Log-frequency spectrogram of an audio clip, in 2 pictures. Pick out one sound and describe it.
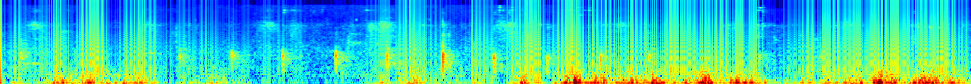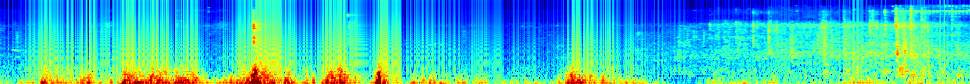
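Footsteps tap steadily on brick paving.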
